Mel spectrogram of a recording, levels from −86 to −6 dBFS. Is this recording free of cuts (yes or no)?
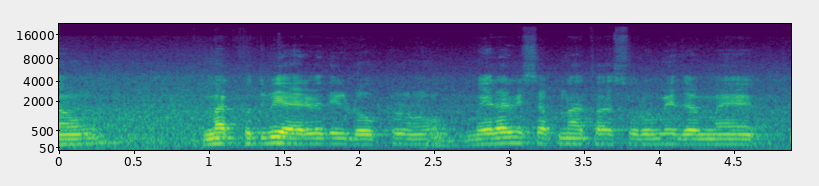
yes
